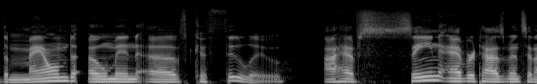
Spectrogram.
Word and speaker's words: Cthulhu: Y Hey, uh Taco, check the Taco, check the backend chat and uh how do you pronounce that? Cthulhu. Cthulhu.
